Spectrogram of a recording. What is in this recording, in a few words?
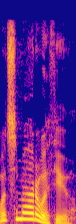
bumping; Messiah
